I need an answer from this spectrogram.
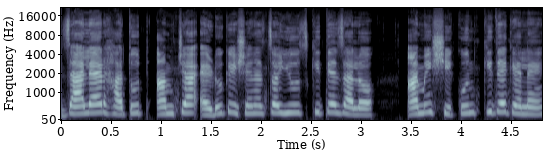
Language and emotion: Goan Konkani, neutral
